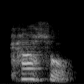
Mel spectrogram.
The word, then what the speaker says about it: castle: you pronounce it butcher castle no no emphasis on tea at all castle christmas now sometimes people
